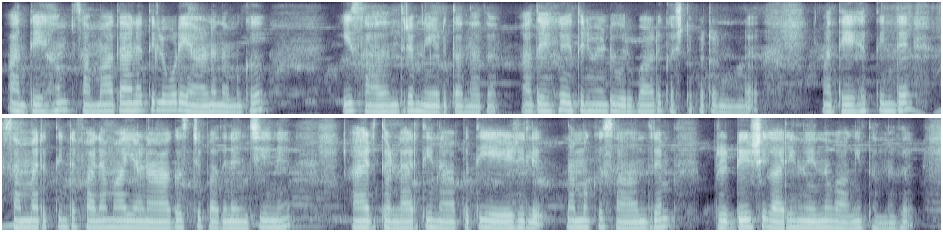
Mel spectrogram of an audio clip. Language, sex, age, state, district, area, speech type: Malayalam, female, 18-30, Kerala, Palakkad, rural, spontaneous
